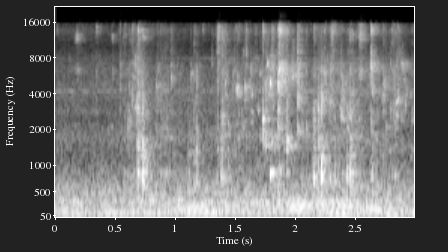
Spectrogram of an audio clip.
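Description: Fish eggs dropped into a bowl of fresh water for washing in a home kitchen, making soft, close splashes and drips over a low background hum.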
